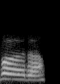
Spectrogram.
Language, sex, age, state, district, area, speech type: Marathi, female, 30-45, Maharashtra, Wardha, rural, conversation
